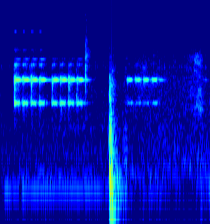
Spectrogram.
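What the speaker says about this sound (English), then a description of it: "It's my phone telling me to take my melatonin." A phone reminder alert plays a short, bright electronic chime of stacked tones. A soft thump follows, then a brief second tone, all fairly quiet in a calm room.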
